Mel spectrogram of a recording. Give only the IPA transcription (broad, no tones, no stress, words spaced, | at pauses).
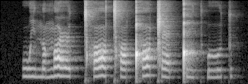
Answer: winɒŋɒʕut ǀʰɒ ǀʰɒǃʰɒǁæ ǃitʔuːt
